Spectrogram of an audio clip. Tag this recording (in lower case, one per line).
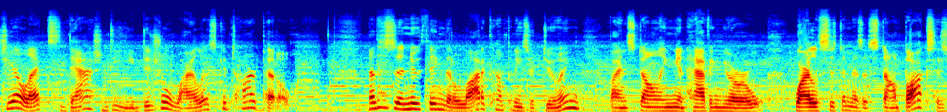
speech
music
